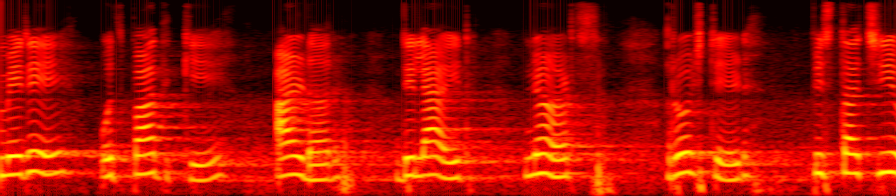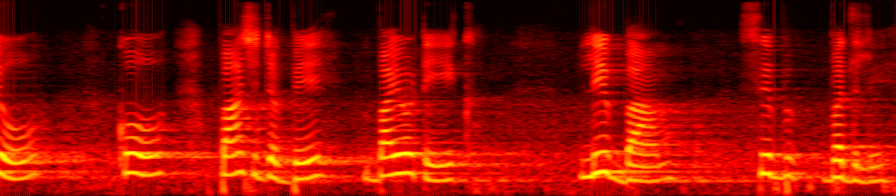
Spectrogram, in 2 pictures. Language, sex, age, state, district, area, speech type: Hindi, female, 30-45, Uttar Pradesh, Sonbhadra, rural, read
